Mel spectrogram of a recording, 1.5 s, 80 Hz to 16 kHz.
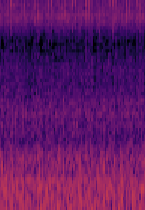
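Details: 2011 Volvo XC60 3.2 idling after a used ignition coil replaced a faulty one behind P0302/P0304 misfires (cylinders 2, 4): steady low hum, no stumble or skipped beats, running cleanly on all cylinders.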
